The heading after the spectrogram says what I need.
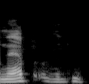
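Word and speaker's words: GNAP: sent the reference to gnab or nap depending on how you want to pronounce it so this is one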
